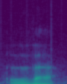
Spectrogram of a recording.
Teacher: Kalau kesulitan melafalkan huruf dzu, ya, huruf dzu ini makhrajnya adalah, tempat keluar hurufnya adalah dengan cara ujung lisan kita tempelkan kepada gigi seri atas. Gigi seri atas sehingga keluar sedikit.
